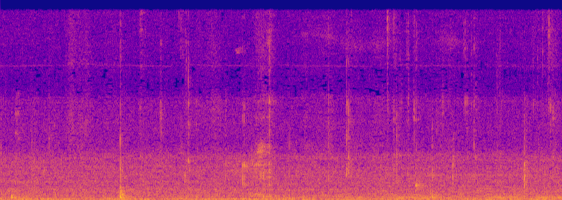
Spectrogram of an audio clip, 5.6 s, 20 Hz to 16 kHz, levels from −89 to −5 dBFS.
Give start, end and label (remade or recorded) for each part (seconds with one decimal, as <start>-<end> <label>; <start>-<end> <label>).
0.0-4.9 recorded; 4.9-5.6 remade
